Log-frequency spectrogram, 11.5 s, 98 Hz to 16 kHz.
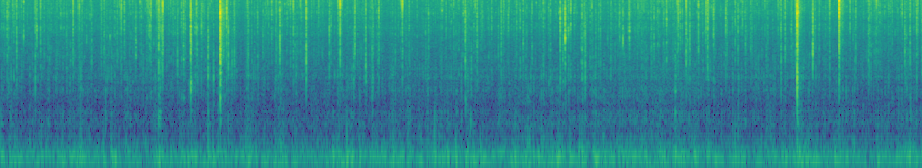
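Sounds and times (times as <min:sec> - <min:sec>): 
fire crackling: 0:00.0 - 0:11.5.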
